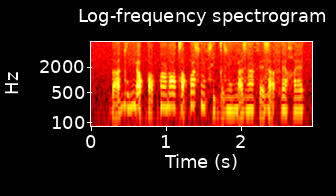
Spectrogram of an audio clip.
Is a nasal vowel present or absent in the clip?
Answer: present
